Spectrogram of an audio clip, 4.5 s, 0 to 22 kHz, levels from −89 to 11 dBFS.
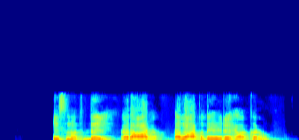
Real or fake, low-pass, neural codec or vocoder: fake; 7.2 kHz; codec, 16 kHz, 1 kbps, FreqCodec, larger model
